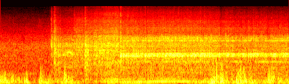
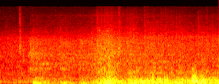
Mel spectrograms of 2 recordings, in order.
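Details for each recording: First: Car starter motor cranking the engine with a harsh scraping grind and a high steady squeal over the cranking, pointing to a wobbling starter shaft; starter to be removed and inspected. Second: Car engine starts cleanly with a replacement starter motor and settles into a low, steady run; the old starter crackled loudly, the new one makes no grinding or noise.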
